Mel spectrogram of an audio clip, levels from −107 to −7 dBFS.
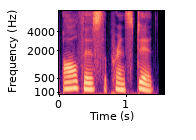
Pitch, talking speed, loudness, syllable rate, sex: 175 Hz, 190 wpm, -18 LUFS, 4.3 syllables/s, female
